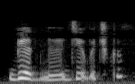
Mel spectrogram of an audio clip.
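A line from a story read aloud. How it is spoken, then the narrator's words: Sobbing. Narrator (Russian): всхлипнула Вальмира Александровна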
